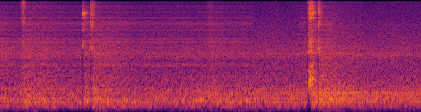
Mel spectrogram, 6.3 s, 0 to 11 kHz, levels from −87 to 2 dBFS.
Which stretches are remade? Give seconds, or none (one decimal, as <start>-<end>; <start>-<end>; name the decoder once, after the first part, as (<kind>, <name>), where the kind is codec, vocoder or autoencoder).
0.0-3.8 (autoencoder, DAC-VAE); 4.5-5.0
